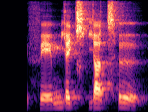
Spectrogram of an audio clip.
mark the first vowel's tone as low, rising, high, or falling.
rising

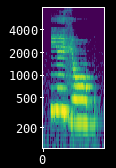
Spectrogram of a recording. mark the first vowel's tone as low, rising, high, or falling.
high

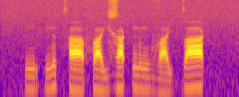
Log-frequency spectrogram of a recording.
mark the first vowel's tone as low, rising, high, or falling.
low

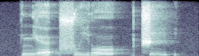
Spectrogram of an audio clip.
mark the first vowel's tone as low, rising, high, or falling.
low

